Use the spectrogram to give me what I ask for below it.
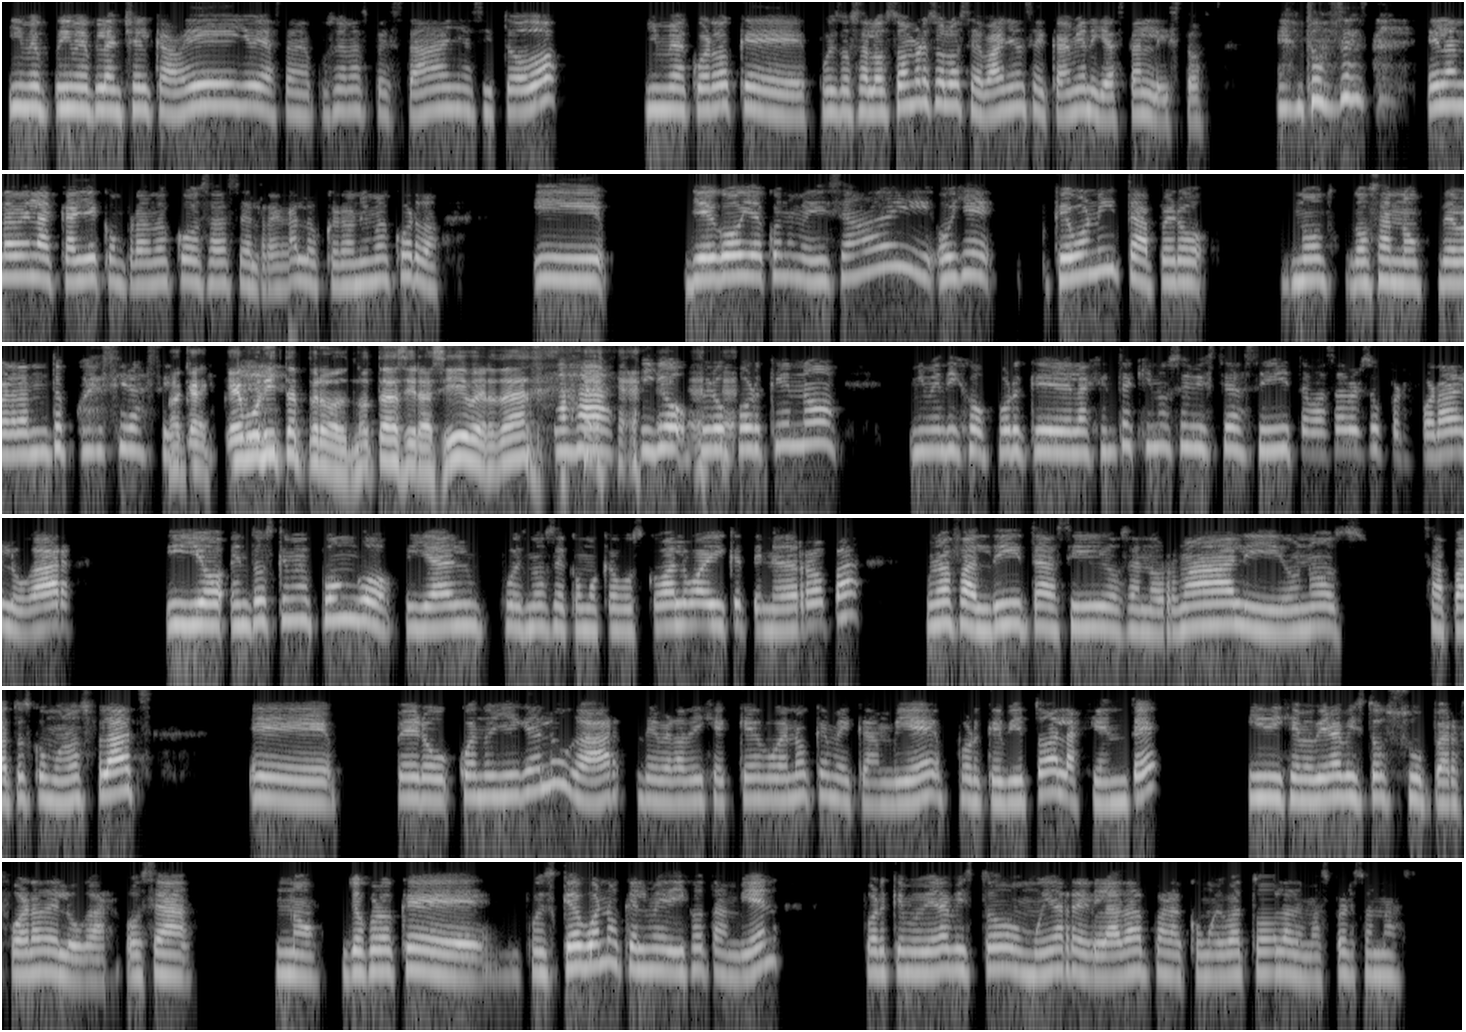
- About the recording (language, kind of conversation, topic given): Spanish, podcast, ¿Cómo equilibras autenticidad y expectativas sociales?
- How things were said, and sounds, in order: chuckle; tapping; laughing while speaking: "no te puedes"; other background noise; laugh; in English: "flats"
